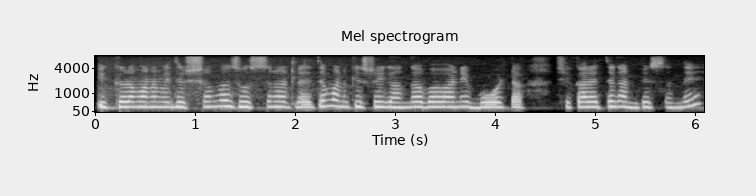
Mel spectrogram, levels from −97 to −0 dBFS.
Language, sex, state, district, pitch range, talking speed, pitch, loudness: Telugu, female, Telangana, Nalgonda, 265-280 Hz, 130 wpm, 275 Hz, -15 LUFS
